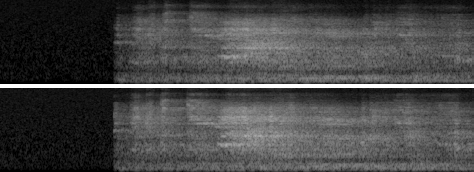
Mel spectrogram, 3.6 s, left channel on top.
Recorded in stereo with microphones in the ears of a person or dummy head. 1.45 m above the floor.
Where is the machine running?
No machine running in this recording.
